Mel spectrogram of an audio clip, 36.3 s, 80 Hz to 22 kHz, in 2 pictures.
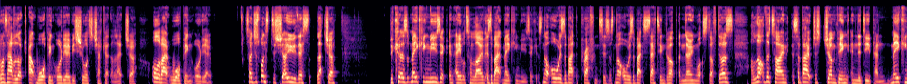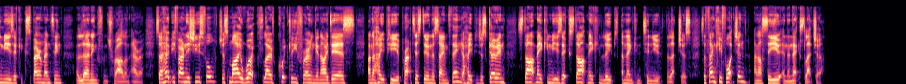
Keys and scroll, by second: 5.6 BackSpace.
